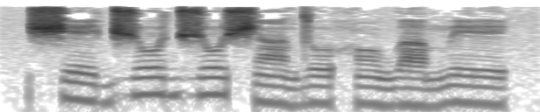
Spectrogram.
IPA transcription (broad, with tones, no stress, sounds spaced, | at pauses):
ʃ e˧ d͡ʒ o˦ d͡ʒ o˦ ʃ ã˧ d o˧ h ɔ̃˧ w a˧ m e˧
